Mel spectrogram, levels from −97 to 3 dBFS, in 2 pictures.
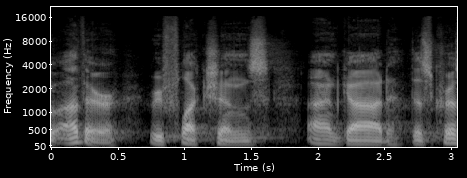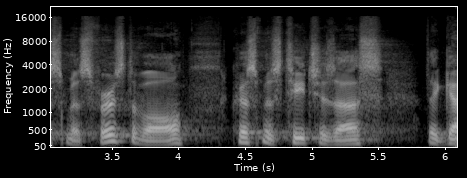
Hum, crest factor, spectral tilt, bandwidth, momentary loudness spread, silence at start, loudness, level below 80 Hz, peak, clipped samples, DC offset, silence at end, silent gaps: none; 22 dB; -3 dB/octave; 16.5 kHz; 9 LU; 0 s; -36 LUFS; -84 dBFS; -16 dBFS; under 0.1%; under 0.1%; 0 s; none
